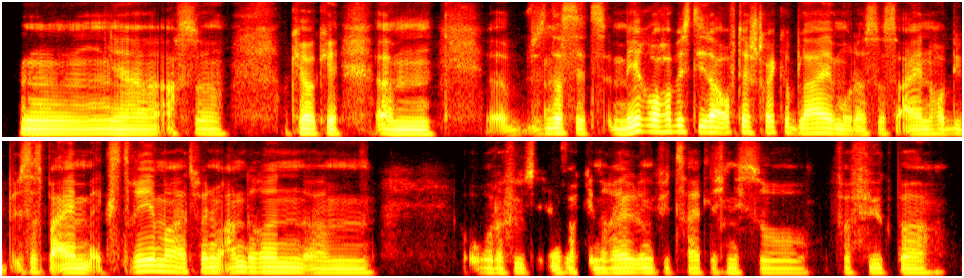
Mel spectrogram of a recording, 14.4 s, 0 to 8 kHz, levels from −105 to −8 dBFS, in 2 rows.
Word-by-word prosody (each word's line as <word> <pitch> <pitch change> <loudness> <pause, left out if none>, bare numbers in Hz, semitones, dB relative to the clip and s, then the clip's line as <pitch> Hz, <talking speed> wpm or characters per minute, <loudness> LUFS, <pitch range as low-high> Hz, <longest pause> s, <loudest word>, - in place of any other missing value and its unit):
Mhm, 95 0 +2
ja. 90 -1 +2
Ach - - -4
so. 90 -2 -3 0.5
Okay, - - +1
okay. 95 -2 +5 0.3
Ähm, 85 -2 +3 0.4
äh, - - -3
sind 100 +4 -4
das 105 -1 +5
jetzt 95 -1 -2
mehrere 130 +8 +6
Hobbys, 130 0 +2
die 125 - +1
da 120 - +8
auf - - +3
der 120 - +2
Strecke 115 +2 0
bleiben, 100 -1 +4
oder 85 -2 -1
ist 85 +1 -6
das 85 - -6
ein 90 +1 0
Hobby? 90 +1 -3
B - - -15
ist - - -6
das - - -5
bei - - +2
einem 90 +1 +2
extremer 120 +1 0
als 105 +3 -3
bei 100 - 0
den 100 - 0
anderen, 105 -1 -1
ähm, 85 0 -4 0.6
oder 90 -2 -6
fühlst 90 -1 -7
du - - -26
dich - - -13
einfach 85 +1 -6
generell 90 +2 -1
irgendwie 95 -1 -5
zeitlich 90 0 -8
nicht 90 -1 -7
so 85 -1 -7 0.2
verfügbar? 90 0 -6
95 Hz, 190 wpm, -25 LUFS, 90-100 Hz, 0.6 s, da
